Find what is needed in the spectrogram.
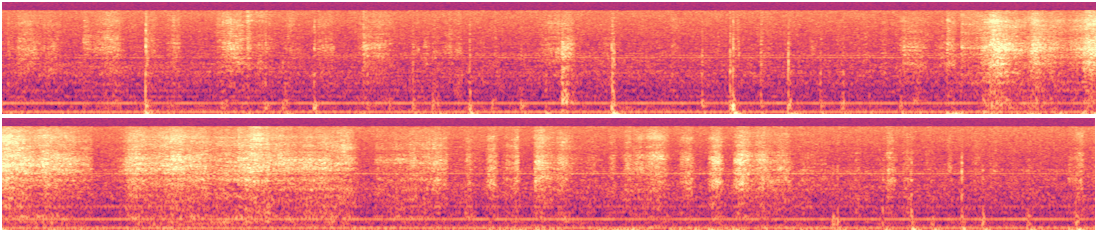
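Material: Pressed paper.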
